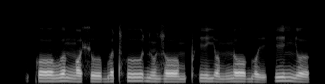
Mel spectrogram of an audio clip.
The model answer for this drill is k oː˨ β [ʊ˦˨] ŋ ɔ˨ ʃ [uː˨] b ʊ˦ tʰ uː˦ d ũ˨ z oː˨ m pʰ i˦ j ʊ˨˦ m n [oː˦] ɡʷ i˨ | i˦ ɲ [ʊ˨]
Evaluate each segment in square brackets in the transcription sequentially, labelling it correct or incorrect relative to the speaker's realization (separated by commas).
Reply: correct, correct, correct, correct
